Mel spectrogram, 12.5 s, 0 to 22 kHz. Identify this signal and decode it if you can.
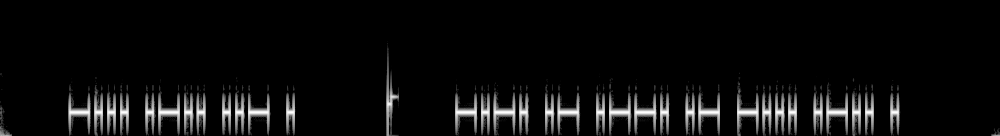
Morse code, heard as a keyed tone, about 15 wpm, 700 Hz. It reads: BLUE CAPABLE
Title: Sentences from Top 1200 Words - New Word Drill Alt - 15wpm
